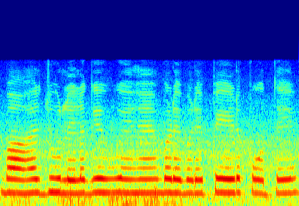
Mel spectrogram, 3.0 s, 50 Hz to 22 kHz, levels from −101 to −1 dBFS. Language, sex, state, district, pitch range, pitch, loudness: Hindi, female, Punjab, Pathankot, 235-245 Hz, 240 Hz, -15 LUFS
